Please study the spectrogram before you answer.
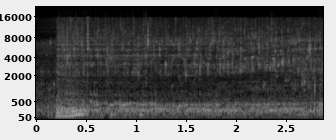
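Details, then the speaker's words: GE dishwasher that only filled and would not wash or drain, drain pump motor freed by turning its impeller teeth with a flathead: pump now runs with a steady, even whoosh of water draining, normal operation. "yep still draining still draining a lot of water in there"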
